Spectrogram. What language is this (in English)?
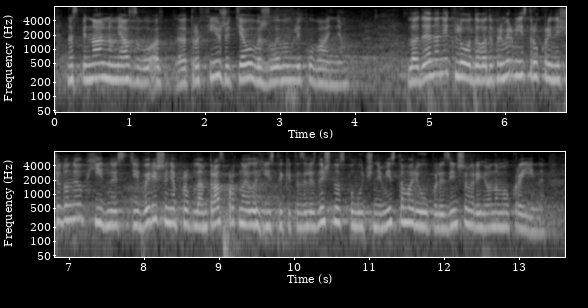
Ukrainian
